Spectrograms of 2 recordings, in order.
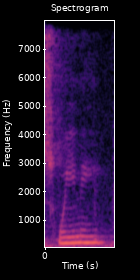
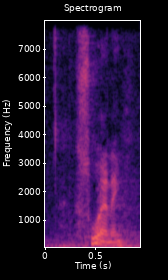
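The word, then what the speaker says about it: Swiney: Think of it as the old bicycle, Schwinn, Very well.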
